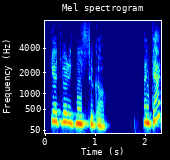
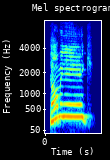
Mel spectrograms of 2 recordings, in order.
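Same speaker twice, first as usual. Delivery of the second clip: high, drawn-out name call; 9 semitones higher, slower than usual. Shown as a demonstration. Speaker suddenly calls listener mid-explanation, calling out. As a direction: sing out the name for attention.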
